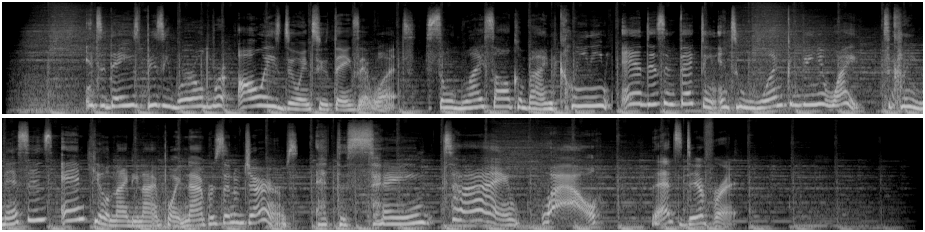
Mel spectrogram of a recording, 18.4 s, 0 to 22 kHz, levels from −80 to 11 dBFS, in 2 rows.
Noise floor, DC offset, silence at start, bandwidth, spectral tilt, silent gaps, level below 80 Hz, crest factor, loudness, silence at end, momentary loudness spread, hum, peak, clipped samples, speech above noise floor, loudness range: -44 dBFS; under 0.1%; 0.15 s; over 20 kHz; -4.5 dB/octave; none; -30 dBFS; 16 dB; -17 LUFS; 0.45 s; 8 LU; none; -2 dBFS; under 0.1%; 27 dB; 2 LU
